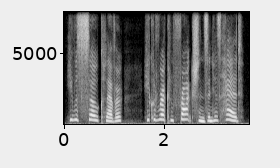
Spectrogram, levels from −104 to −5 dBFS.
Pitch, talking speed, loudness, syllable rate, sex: 290 Hz, 180 wpm, -19 LUFS, 4.3 syllables/s, female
